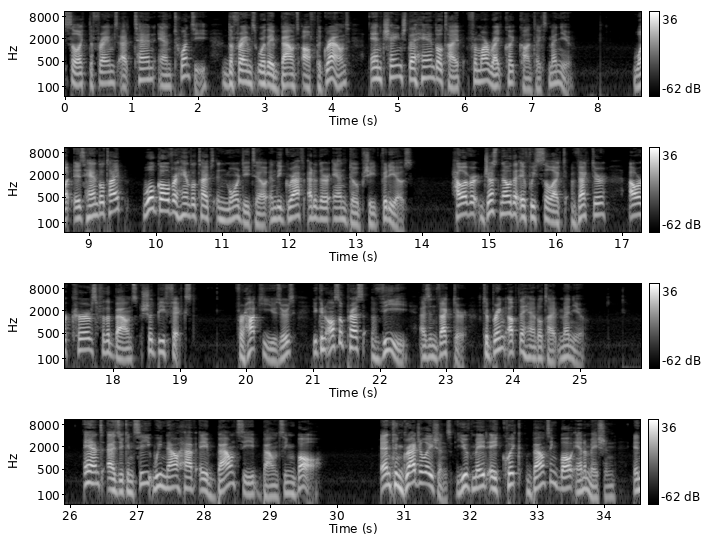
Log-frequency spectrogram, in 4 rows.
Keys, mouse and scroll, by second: 0.9 click, 5.2 click, 6.4 shift+click, 7.9 right click, 19.9 space, 22.1 space, 23.0 v, 26.1 space.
